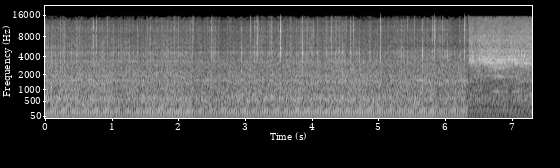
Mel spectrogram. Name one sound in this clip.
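An arc welder buzzes and crackles steadily.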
